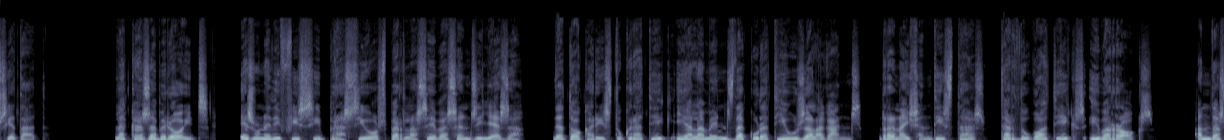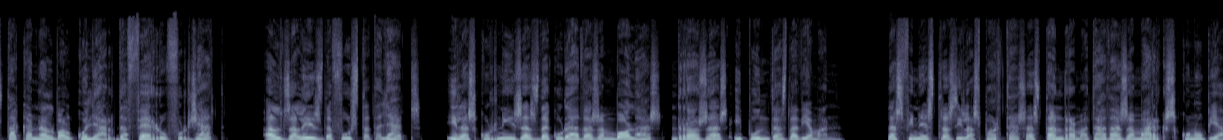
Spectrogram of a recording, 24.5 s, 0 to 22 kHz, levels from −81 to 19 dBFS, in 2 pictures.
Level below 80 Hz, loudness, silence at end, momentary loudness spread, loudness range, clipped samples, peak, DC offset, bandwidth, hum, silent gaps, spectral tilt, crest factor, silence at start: -74 dBFS; -21 LUFS; 0 s; 8 LU; 3 LU; under 0.1%; -2 dBFS; under 0.1%; 19.5 kHz; none; 0.97-1.11 s, 11.70-11.90 s, 14.58-14.77 s, 16.49-16.70 s; -4.5 dB/octave; 20 dB; 0 s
